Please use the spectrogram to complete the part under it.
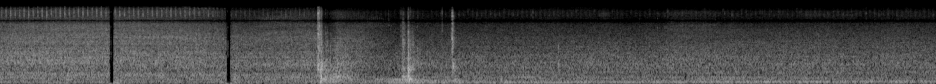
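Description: A 2010 Hyundai Elantra Touring SE engine runs at a steady, quiet idle, close by and alone, with a few brief clicks and knocks over the even hum.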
